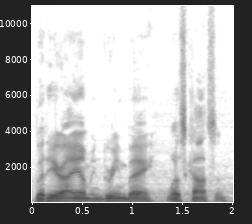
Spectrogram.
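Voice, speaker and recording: A man's voice: medium pitch, fairly even intonation, brisk, noisy background. A man with a Southern US hillbilly accent preaching a sermon with emphatic repetition and rhetorical questions. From southern United States. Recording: reverberant hall.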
